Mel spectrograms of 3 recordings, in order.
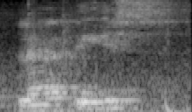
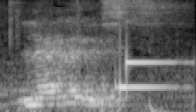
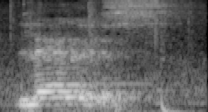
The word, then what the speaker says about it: lettuce: pronounced as lattice that's wrong okay it is pronounced as lettuce okay lettuce lettuce not lattice okay that is the inverted e which is pronounced as uh okay so that is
